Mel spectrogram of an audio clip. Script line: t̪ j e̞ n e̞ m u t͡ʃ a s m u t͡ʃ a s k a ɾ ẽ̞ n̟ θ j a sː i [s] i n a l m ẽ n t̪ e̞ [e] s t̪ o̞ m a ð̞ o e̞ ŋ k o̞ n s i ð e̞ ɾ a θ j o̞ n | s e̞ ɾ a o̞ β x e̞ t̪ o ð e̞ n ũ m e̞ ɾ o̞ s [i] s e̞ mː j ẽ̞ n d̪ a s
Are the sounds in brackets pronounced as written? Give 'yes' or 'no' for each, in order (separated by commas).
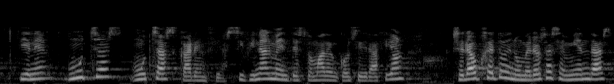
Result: no, yes, no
